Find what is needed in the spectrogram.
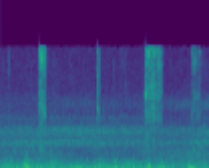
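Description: A few small metallic clicks as a hand tool tightens the nuts on a wire-rope clip locking off a steering cable, over a steady low background rumble.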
